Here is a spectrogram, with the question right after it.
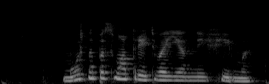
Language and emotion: Russian, neutral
